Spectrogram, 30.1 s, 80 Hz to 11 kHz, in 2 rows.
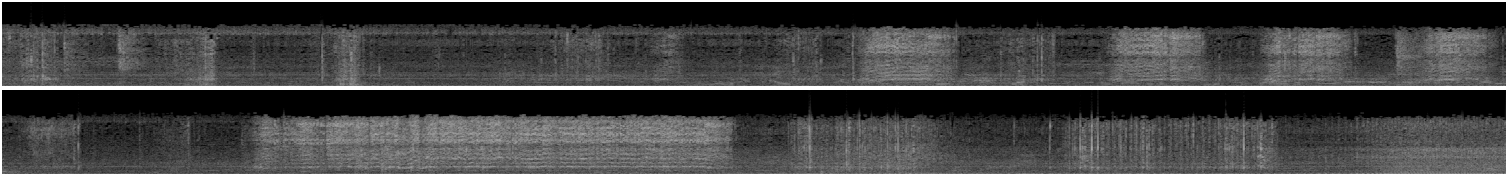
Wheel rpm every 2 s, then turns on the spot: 20, 10, 10, 10, 50, 40, 50, 20, 30, 130, 140, 40, 10, 30, 0.
0-2 8-10 14-16 22-24 26-28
